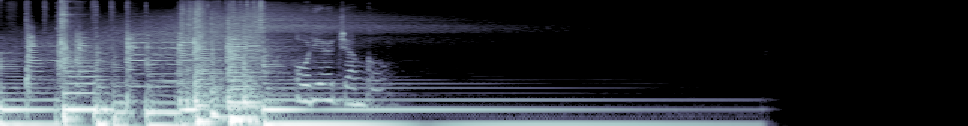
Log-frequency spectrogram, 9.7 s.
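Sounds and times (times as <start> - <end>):
funk music: 0.0 - 5.6.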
